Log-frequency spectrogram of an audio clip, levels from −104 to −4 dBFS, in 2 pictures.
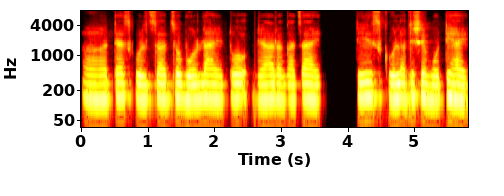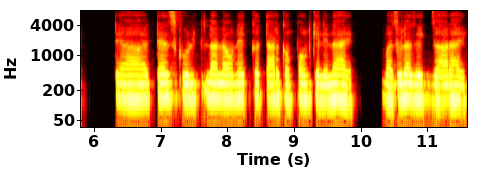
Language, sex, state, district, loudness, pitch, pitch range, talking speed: Marathi, male, Maharashtra, Dhule, -19 LUFS, 130 Hz, 130-135 Hz, 150 wpm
